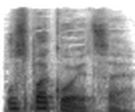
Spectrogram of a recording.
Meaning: 1. to calm down, to quiet down 2. to abate 3. passive of успоко́ить (uspokóitʹ)
- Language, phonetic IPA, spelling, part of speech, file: Russian, [ʊspɐˈkoɪt͡sə], успокоиться, verb, Ru-успокоиться.ogg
